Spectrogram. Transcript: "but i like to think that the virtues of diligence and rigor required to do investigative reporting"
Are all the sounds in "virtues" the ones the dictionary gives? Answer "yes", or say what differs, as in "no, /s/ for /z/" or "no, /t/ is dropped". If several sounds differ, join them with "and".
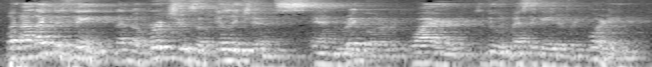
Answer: yes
